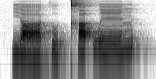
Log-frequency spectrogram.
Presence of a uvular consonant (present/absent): absent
